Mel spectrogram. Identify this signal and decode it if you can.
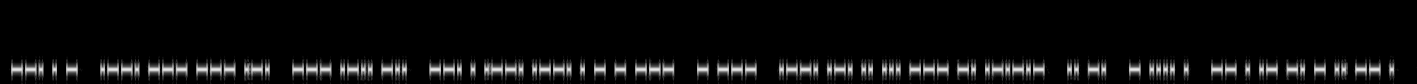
Morse code, heard as a keyed tone, about 34 wpm, 700 Hz. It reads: GET POOR OLD GEPPETTO TO PRISON. IN THE MEANTIME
